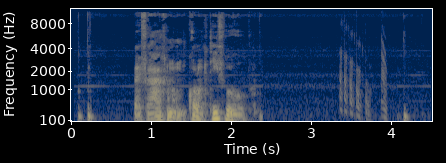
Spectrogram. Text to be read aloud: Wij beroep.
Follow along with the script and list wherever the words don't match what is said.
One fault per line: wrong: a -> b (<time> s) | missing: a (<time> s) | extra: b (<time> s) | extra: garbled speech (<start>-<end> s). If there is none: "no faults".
extra: vragen om collectief (0.9 s)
